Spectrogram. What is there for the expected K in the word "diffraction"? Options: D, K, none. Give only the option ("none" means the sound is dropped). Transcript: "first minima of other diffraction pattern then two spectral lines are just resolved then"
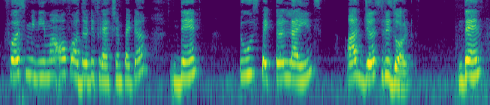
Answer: K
